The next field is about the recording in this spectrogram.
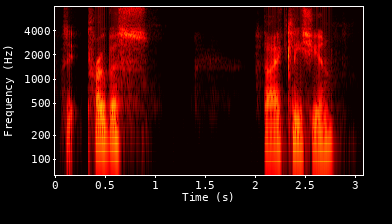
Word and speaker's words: Diocletian: Diocletian. And I had to I had to write down how to pronounce Yes. – Correct. That's correct. Diocletian.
